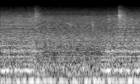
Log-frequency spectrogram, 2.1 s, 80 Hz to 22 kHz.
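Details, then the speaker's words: Toshiba 8970s washing machine, empty, on spin-only: loud, steady low rumble with a heavy throb and strong vibration as the drum spins up. It's loud on spin and wash under load; an empty drum shouldn't shake like this, cause not yet found. "Okey, mesin basuh ni kosong ah. Dia bergetar tu agak kuat ah permulaan kita starting ni. Okey, sebab kalau kosong dia tak akan goyang kuat macam ni."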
